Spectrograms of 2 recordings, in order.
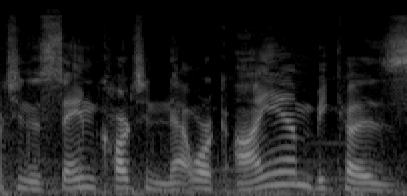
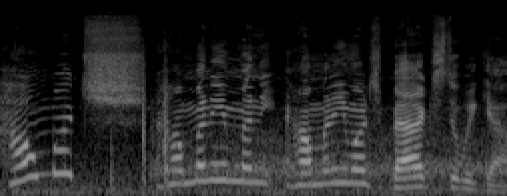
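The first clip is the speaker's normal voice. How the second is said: much higher, dumb-sounding voice. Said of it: "but stupid".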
